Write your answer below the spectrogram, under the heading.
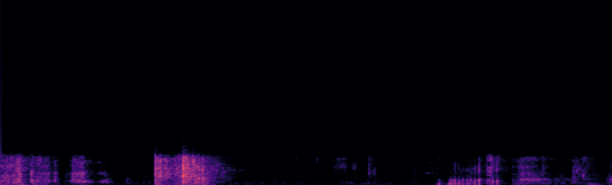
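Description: Kitchen knife cutting through a raw artichoke on a wooden cutting board: crunchy cuts and knocks of the blade on the board, the loudest a little over a second in, with a few shorter knocks near the end.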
